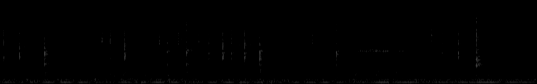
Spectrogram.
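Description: Near silence with faint, irregular clicks and taps from a drawing-tablet pen and computer keys, over a low steady hum.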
